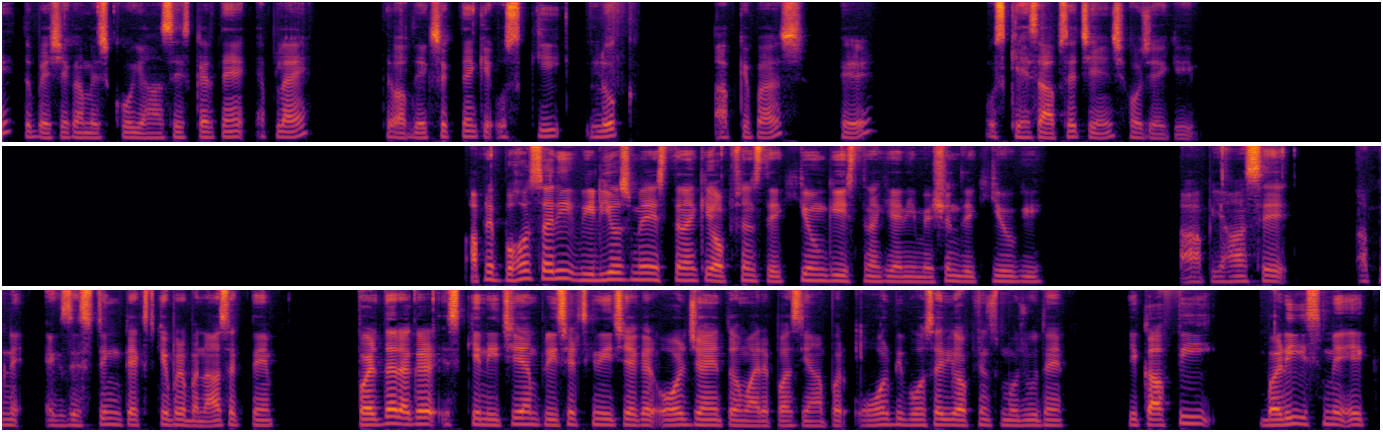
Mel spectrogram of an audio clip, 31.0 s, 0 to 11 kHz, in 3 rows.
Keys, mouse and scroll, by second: 0.7 click, 4.7 space, 12.3 space, 13.4-14.0 drag, 19.9 click, 22.3-22.9 drag.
